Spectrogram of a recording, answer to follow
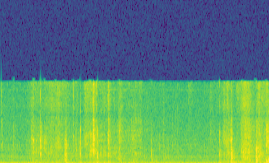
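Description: Faint handling noise of a steel barrel nut being hand-turned with a rubber jar-gripper pad and the pad lifted off: a few light scattered clicks and rubs over a low steady hum.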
